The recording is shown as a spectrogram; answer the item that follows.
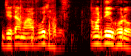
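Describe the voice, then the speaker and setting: A man playing a father in a family vlog, coaxing and gently lecturing his daughter. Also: medium pitch, quick pace, a little hiss or hum. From Bengal. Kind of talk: scripted family drama vlog.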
